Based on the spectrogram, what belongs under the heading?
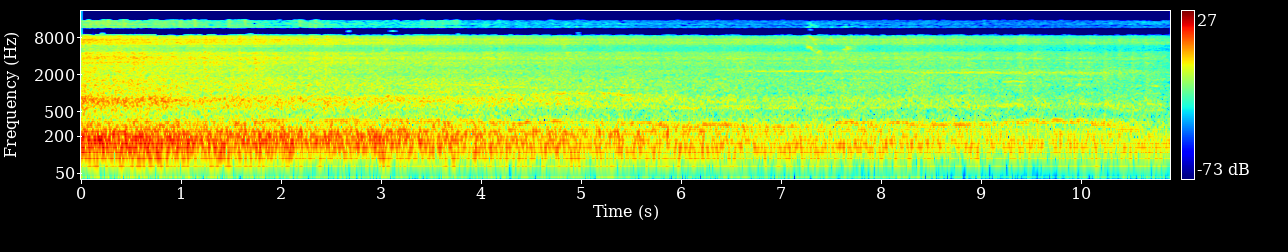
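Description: Long train of fuel tank wagons rolling along the rails, its rumble and clatter fading steadily as the wagons draw away.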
